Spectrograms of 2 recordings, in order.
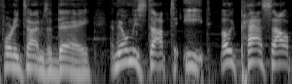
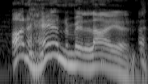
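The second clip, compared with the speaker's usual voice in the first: put-on Southern accent; 2 semitones higher than usual. Joking about Southern accents, the speaker delivers a line in Foghorn Leghorn Southern accent. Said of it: "I'm doing a Foghorn Leghorn like a Southern accent".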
